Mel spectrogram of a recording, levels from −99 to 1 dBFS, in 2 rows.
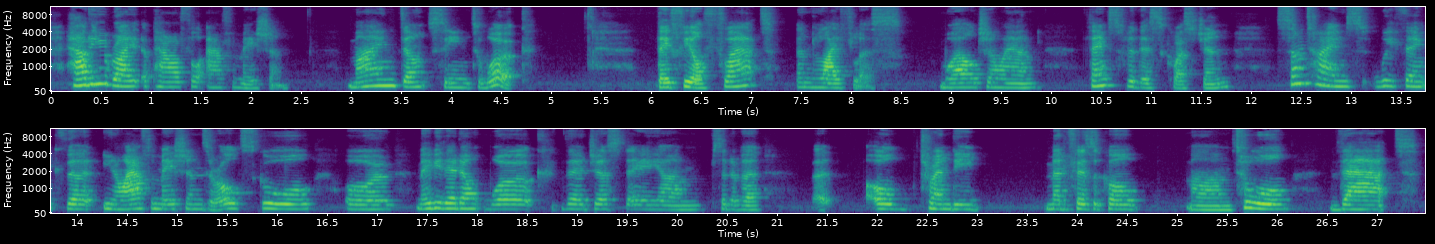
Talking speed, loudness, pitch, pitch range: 115 wpm, -25 LUFS, 190 Hz, 175-210 Hz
